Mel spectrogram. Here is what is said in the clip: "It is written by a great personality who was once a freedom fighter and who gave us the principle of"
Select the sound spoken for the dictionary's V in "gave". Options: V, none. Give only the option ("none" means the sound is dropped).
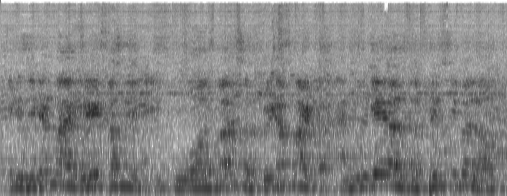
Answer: none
